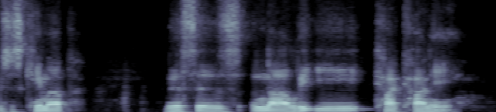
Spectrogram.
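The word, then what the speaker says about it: Naliʻikakani: a name that just came up this is Nali kakani right and I'll spell it n a l i okina i k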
